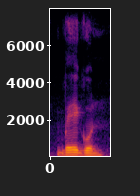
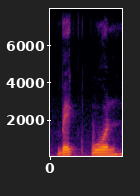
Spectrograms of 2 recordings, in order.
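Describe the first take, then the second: First: No w sound begins the last syllable. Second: A w sound begins the last syllable.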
